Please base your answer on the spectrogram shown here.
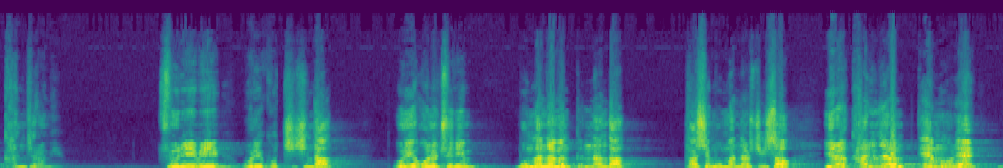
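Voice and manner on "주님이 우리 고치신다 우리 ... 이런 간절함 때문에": loud, high fervent preaching; preaching at full force. Acted. Pastor preaching loudly to his congregation. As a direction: proclaim it to the congregation.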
